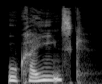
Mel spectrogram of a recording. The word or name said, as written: ukrainsk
